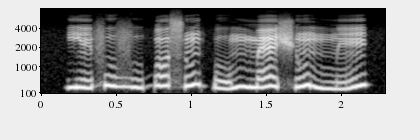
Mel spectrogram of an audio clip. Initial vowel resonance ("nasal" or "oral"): nasal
